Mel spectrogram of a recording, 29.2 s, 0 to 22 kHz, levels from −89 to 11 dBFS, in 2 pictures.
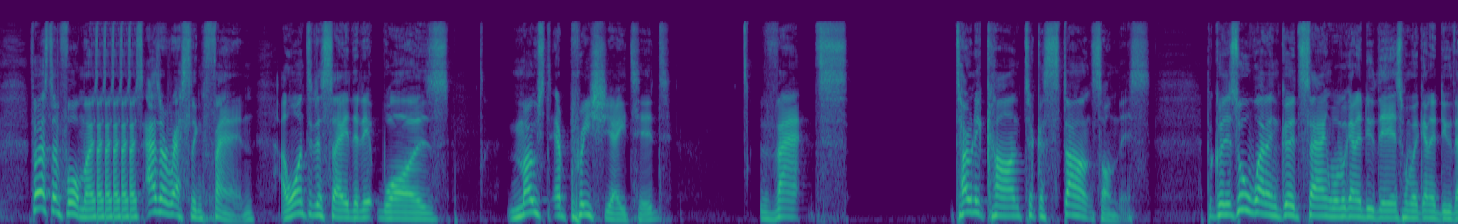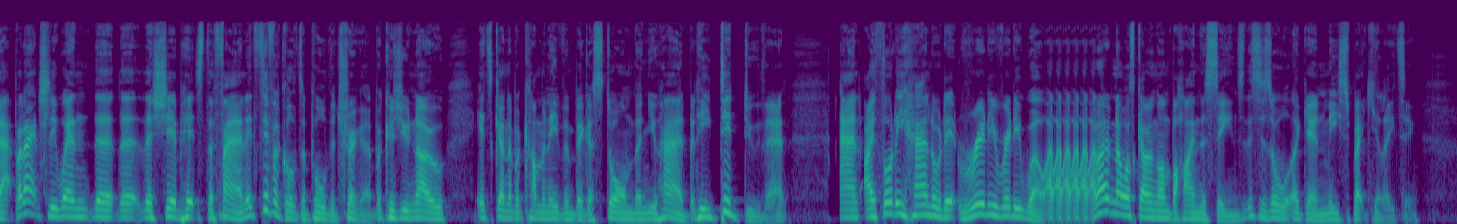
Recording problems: audio stuttering; at 1 s and at 25 s

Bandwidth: 14.5 kHz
